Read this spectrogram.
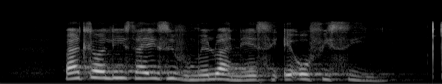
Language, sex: South Ndebele, female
